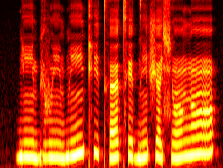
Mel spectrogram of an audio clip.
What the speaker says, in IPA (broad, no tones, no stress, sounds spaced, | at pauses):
ɡ ĩː bʲ o v ĩː b ĩː kʰ i t̪ʰ ɜ tʰ e d̪ ĩ ʃ ɜ ɕ õː ŋ ɾ õ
